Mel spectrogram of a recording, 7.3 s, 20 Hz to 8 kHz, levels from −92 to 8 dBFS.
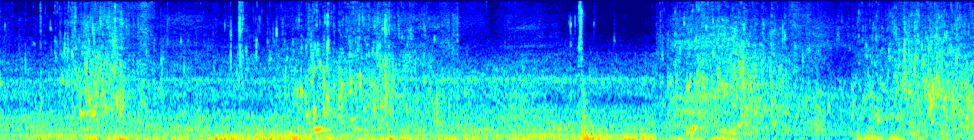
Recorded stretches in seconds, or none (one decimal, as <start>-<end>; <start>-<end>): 0.0-7.3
